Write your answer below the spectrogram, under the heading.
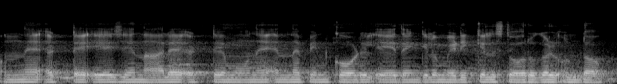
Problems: background sounds at intervals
